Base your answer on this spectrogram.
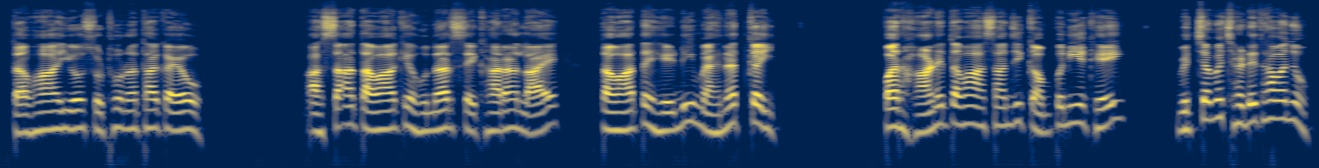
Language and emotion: Sindhi, angry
